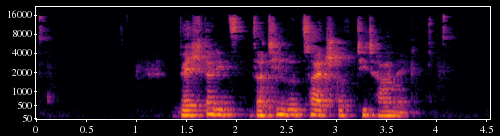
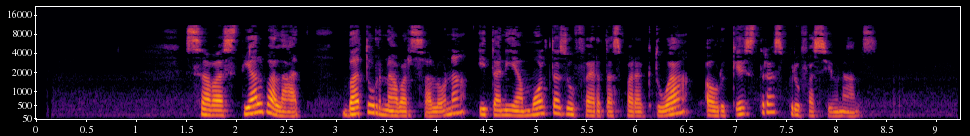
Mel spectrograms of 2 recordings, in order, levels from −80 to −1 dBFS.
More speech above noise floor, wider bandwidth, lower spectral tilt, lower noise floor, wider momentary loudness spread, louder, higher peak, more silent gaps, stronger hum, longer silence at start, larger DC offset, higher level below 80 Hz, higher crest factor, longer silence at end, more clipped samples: first, 51 dB vs 35 dB; first, 16.5 kHz vs 11.5 kHz; about the same, -4 dB/octave vs -4 dB/octave; first, -75 dBFS vs -57 dBFS; first, 19 LU vs 9 LU; about the same, -23 LUFS vs -23 LUFS; second, -6 dBFS vs -2 dBFS; neither; neither; second, 0.05 s vs 1.5 s; neither; first, -64 dBFS vs -74 dBFS; about the same, 20 dB vs 22 dB; second, 0.4 s vs 0.85 s; neither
